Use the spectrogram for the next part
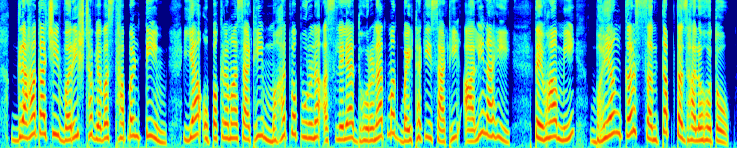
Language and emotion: Marathi, angry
